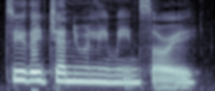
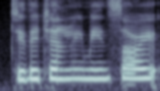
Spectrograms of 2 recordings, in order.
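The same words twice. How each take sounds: First: Said in the usual way. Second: Higher and faster, pressing on sorry; pointed repeat. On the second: Shown as a demonstration. Coach asking viewers to doubt the apology, pressing harder. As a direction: push the question harder.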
